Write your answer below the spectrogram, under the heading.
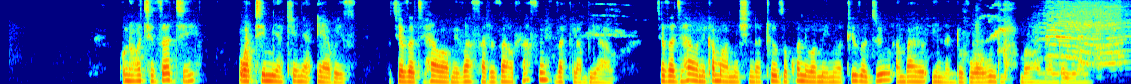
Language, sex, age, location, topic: Swahili, female, 36-49, Kisumu, government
